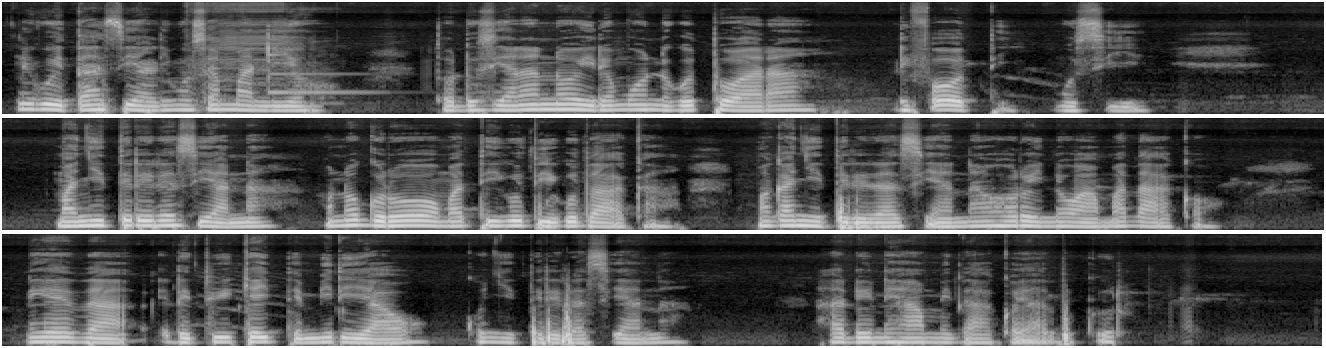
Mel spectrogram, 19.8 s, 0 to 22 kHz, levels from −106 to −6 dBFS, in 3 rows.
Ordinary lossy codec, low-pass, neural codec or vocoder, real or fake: none; none; none; real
